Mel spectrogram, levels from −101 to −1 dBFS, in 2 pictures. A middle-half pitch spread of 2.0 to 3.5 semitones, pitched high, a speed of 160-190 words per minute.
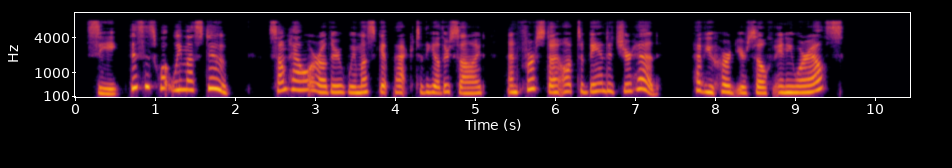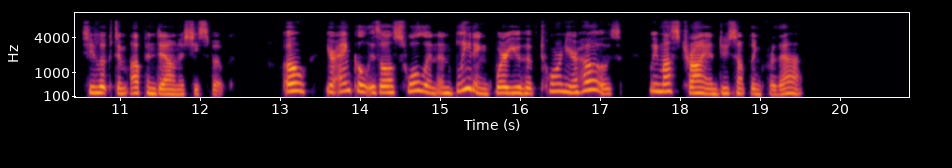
No: average, 5.2 semitones; very high, 250 Hz; average, 180 wpm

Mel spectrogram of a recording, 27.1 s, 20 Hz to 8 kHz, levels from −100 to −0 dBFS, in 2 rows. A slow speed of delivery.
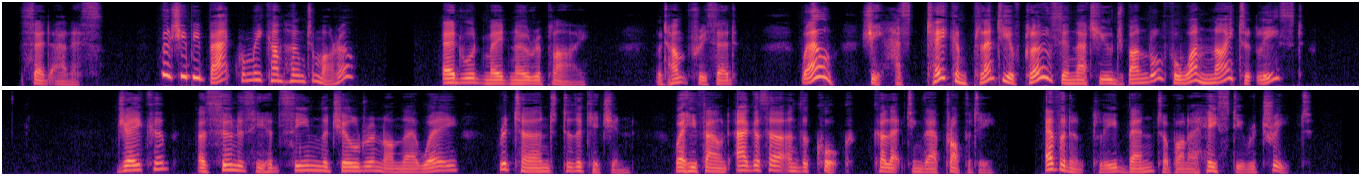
No: average, 150 wpm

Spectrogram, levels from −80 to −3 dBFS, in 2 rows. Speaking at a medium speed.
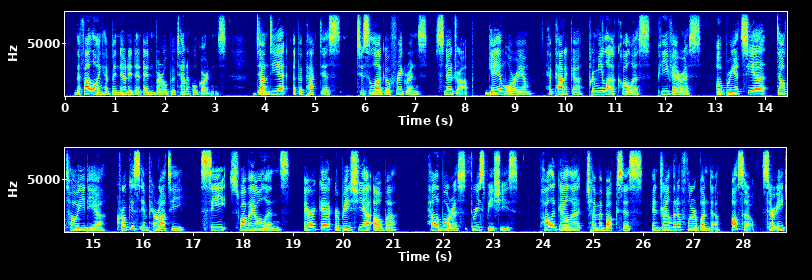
No: slow, 85 wpm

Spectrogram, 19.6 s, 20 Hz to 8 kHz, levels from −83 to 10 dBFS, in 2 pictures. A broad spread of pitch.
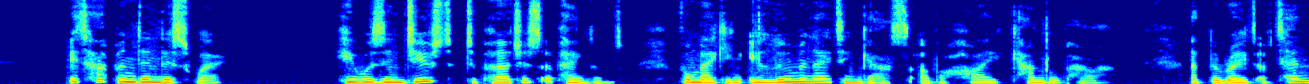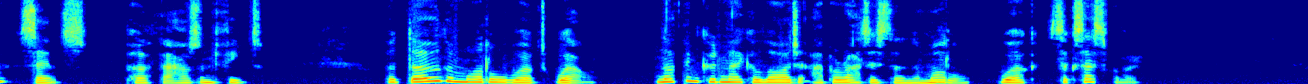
No: average, 3.4 semitones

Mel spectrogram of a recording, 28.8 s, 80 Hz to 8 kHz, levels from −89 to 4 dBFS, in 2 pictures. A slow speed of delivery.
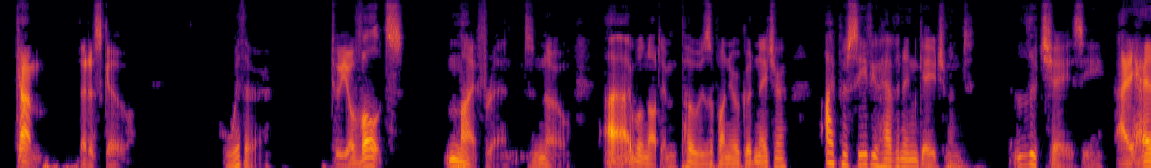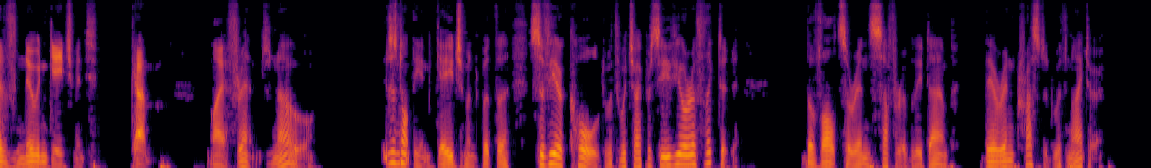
Yes: slow, 125 wpm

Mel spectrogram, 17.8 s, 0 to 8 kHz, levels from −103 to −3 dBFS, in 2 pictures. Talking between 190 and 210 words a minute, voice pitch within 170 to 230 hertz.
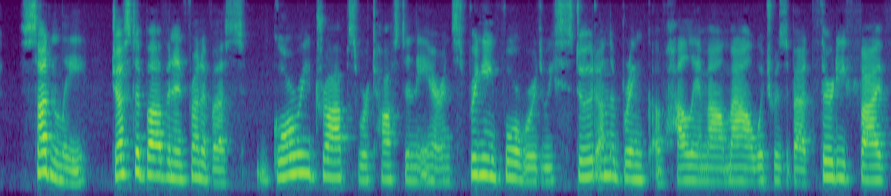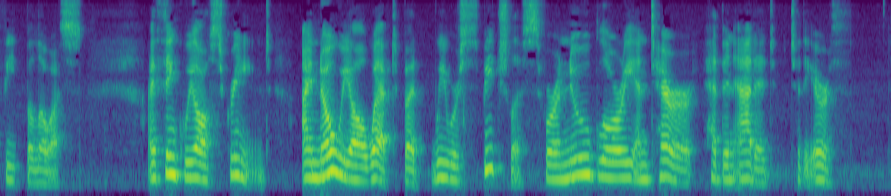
Yes: fast, 205 wpm; medium, 185 Hz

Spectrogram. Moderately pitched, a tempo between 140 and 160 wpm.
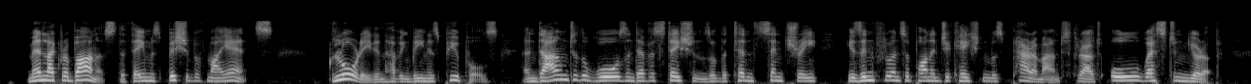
No: medium, 165 Hz; average, 170 wpm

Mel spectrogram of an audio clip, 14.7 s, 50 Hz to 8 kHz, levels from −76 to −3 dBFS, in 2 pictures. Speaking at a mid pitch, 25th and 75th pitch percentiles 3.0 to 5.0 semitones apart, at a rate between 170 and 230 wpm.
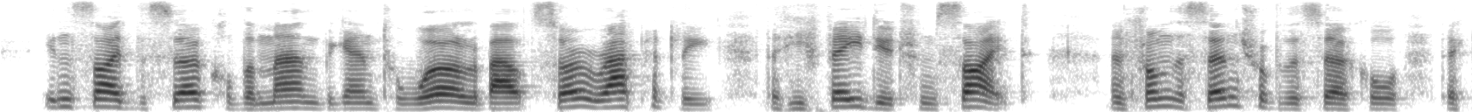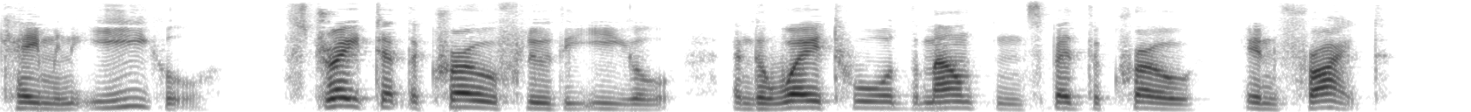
Yes: medium, 160 Hz; average, 4.3 semitones; average, 180 wpm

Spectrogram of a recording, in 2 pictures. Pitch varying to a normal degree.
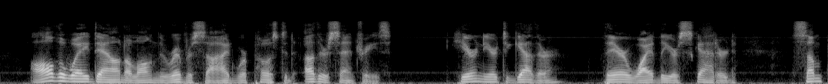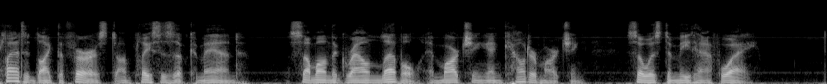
Yes: average, 4.1 semitones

